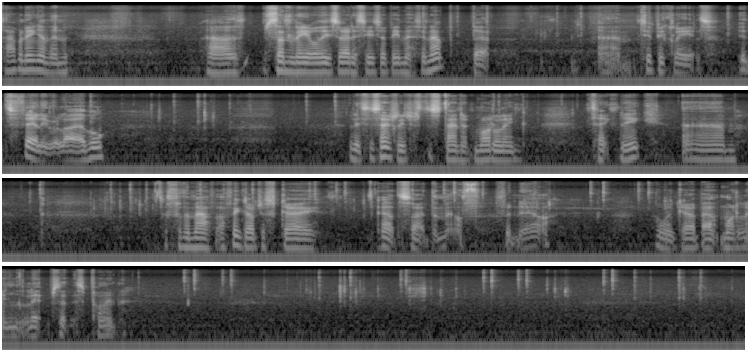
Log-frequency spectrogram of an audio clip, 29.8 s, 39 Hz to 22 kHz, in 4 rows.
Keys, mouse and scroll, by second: 0.6-1.0 scroll up 1, 1.3-1.8 scroll down 2, 3.7 middle click, 5.4 middle click, 7.0 middle click, 8.0 middle click, 8.5-9.9 scroll up 3, 9.1 shift+middle click, 10.5 middle click, 10.5 scroll down 2, 11.2-11.7 scroll up 1, 12.4 middle click, 16.0 shift+middle click, 16.3 middle click, 17.1 shift+middle click, 18.0 right click, 18.2 right click, 18.8 e, 19.4 click, 19.6 right click, 20.2 e, 20.9 click, 21.2 right click, 21.8 e, 24.3 click, 24.5 right click, 25.5 shift+middle click, 27.0 e, 27.2 click, 27.4 right click, 28.5 click, 28.5 e, 28.7 middle click.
